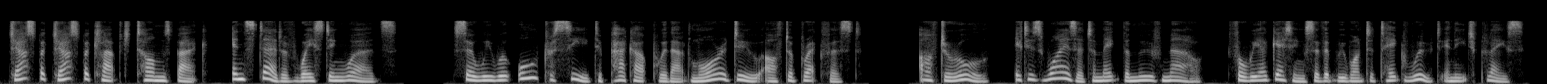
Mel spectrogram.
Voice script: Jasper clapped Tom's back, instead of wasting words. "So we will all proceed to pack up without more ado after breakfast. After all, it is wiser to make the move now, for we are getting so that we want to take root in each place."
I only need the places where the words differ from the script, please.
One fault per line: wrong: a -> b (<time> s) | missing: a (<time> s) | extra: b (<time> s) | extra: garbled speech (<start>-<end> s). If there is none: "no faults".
extra: jasper (0.5 s)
